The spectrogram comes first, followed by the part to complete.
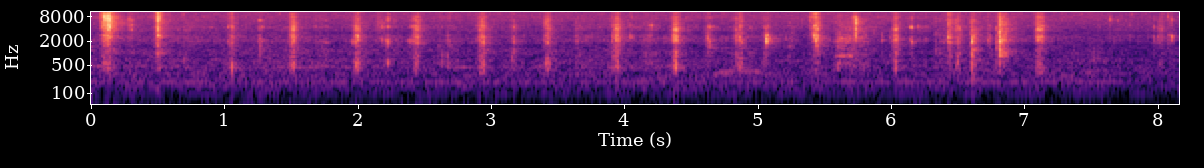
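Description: Close-miked chewing of a mouthful of chicken biryani, with wet mouth clicks and smacks several times a second, over a faint steady hum.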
